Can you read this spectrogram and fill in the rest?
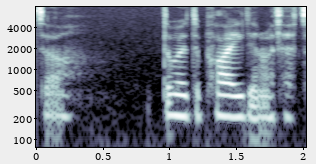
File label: "plaid", Welsh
